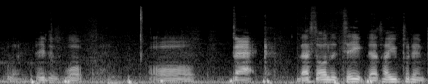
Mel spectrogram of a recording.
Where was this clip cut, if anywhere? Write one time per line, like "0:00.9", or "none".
0:02.9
